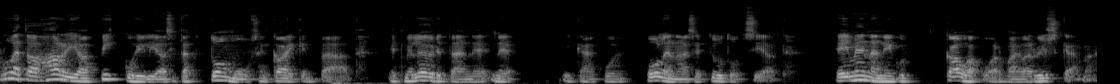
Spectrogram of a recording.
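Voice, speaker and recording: A man with a fairly high, somewhat breathy voice speaks at a fairly slow pace with lively intonation. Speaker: youth worker. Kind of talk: casual discussion.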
